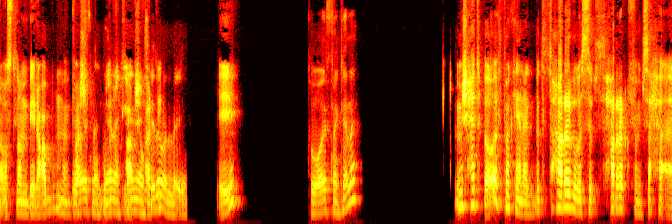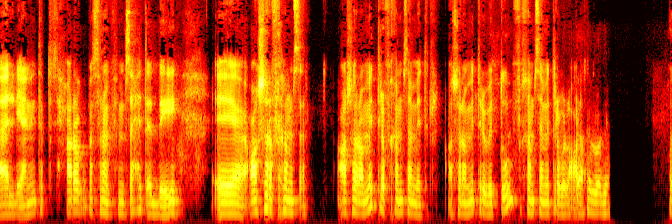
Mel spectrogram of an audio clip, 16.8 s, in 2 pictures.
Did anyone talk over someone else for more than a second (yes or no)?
yes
